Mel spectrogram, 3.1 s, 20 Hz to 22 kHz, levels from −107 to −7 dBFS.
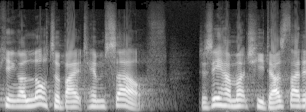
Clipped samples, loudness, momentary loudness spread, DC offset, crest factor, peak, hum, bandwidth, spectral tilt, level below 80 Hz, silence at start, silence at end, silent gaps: under 0.1%; -17 LUFS; 6 LU; under 0.1%; 14 dB; -2 dBFS; none; 15.5 kHz; -6 dB/octave; -64 dBFS; 0 s; 0 s; none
